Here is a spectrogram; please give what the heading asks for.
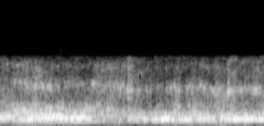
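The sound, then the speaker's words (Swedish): A car engine revving hard, a loud continuous roar whose tone climbs and settles in a few surges. “Ja, då var det hans bil i alla fall.”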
